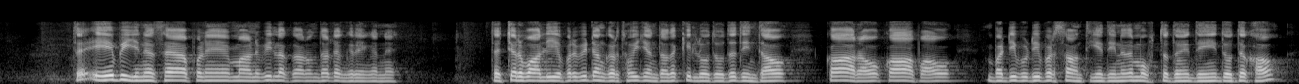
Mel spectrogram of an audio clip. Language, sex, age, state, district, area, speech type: Dogri, male, 45-60, Jammu and Kashmir, Jammu, rural, spontaneous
